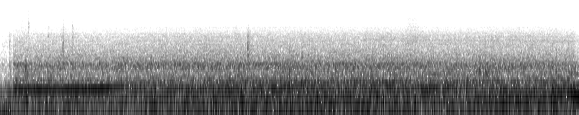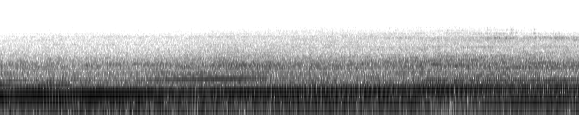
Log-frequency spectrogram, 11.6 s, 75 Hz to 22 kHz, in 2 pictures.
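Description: A car launching hard on a cheap set of Amazon tires, compared against Michelin Pilot Sport 4S tires, its engine note rising steadily in pitch as it accelerates.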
